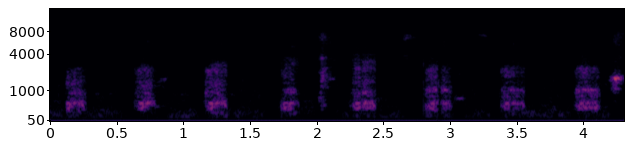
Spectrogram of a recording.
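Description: A dog barking faintly and repeatedly, about eight short barks at a steady pace of roughly two a second.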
